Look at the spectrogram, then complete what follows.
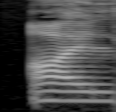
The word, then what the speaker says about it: aisle: Seat कहते हैं, और आइल सीट, वैसे AISLE स्पेलिंग में S आता है, लेकिन हम बोलते वक्त इसे आइल सीट बोलते हैं।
